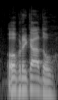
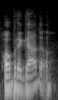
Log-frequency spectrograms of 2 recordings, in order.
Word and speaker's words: Obrigado: Obrigado. Obrigado.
